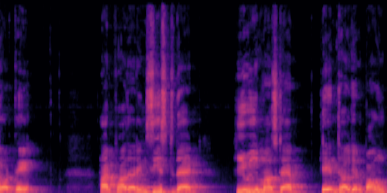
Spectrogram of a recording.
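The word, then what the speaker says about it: Hughie: The story follows হিউই এরস্কিন, উচ্চারণ লক্ষ্য করো, হিউগি হবে না, হাগি হবে না, হিউই, GH will remain silent, GH silent থাকবে, হিউই এরস্কিন, a handsome but financially struggling young man in love with Laura মার্টন।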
